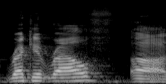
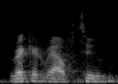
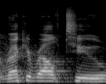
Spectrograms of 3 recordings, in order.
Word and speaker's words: Wreck-It Ralph: NPR news show and the announcer and all the promos said the title wrong record Ralph - yeah I called it wreck-it Ralph - Ralph Rex the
